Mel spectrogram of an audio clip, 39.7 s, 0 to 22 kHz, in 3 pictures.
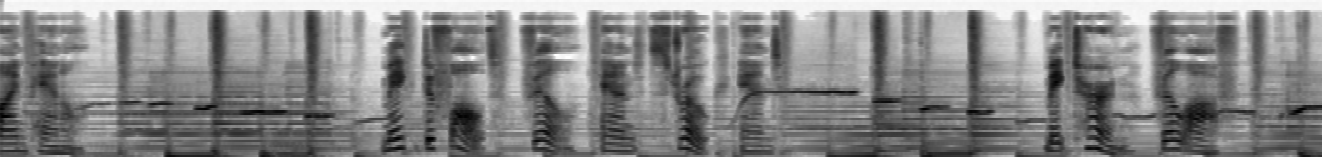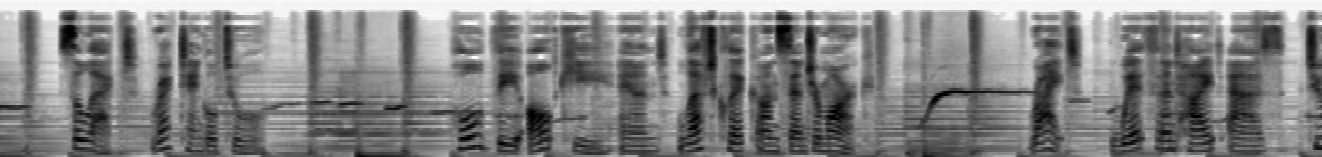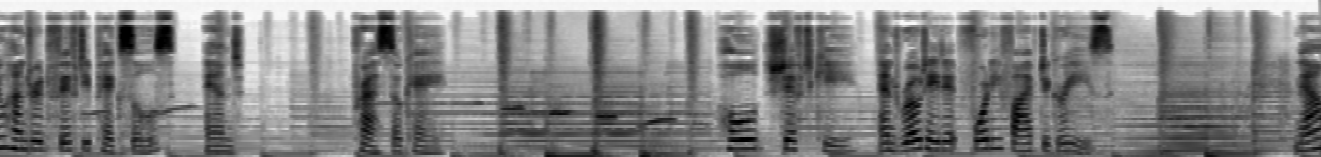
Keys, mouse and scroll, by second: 14.2 right click, 23.1 alt+click, 34.7 shift+click.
